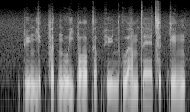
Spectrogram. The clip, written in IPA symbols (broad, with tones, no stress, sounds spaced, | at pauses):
p yː˨ ŋ j ɪ˨˥ k̚ f ɐ˨˥ t̚ ŋ uː˨˥ j p ɔː˧ k ɐ˧ p̚ h yː˨ n kʷ aː˧ m t̪ ɛː˨ t͡s ɵ˥ t̚ k ɪ˨˥ ŋ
